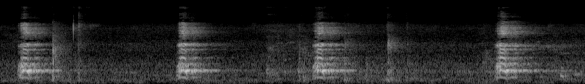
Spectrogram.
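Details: A rhinoceros hornbill (Buceros rhinoceros silvestris) at Chester Zoo gives loud, nasal, bark-like honks, four strong ones and a softer one, about one every one and a half seconds.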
